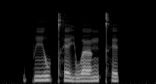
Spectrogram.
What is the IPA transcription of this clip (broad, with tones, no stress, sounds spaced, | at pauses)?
p iː˨˧ w t̪ʰ e˨˩ j w œː˨˥ ŋ t̪ʰ ɪ˨˥ k̚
